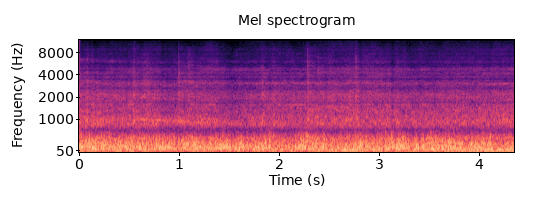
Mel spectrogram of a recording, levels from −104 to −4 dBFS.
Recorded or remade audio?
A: remade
